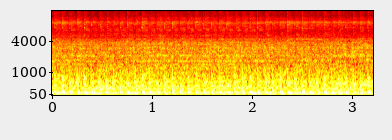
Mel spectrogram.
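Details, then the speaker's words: Small single-cylinder petrol water-pump engine converted to LPG, intake opening not yet capped: uneven sputtering idle with stumbles, running lean because too much air is entering. "Ini masih berebet karena angin yang masuk terlalu banyak."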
